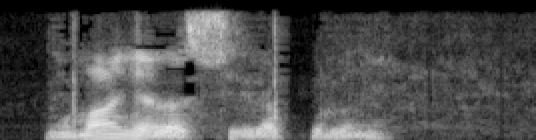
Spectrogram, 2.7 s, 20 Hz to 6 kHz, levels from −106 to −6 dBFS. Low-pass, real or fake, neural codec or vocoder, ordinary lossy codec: 5.4 kHz; fake; vocoder, 22.05 kHz, 80 mel bands, HiFi-GAN; MP3, 32 kbps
